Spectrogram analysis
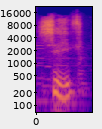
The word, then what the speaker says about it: Sikh: Just recently, I saw a story about a sick or as the British tend to pronounce it, Sik who are from India.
